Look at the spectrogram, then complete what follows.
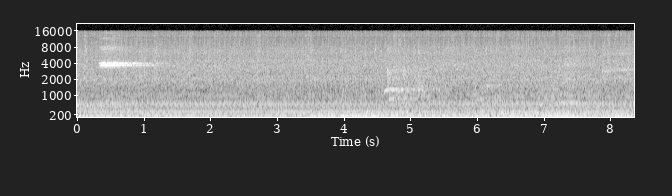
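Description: A short, sharp referee's whistle blast about half a second in, the signal to serve, over a steady low electrical hum.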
